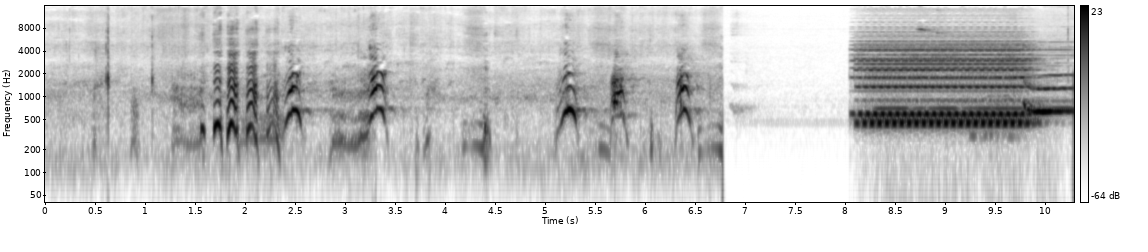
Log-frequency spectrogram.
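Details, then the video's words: Poodle vocalizing in a funny dog compilation: a run of short, rising yips and barks with clear harmonics, bunched over about seven seconds, then a gap followed by a steady sustained electronic-like tone. "Perfect Poodles | Funny Dog Compilation"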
